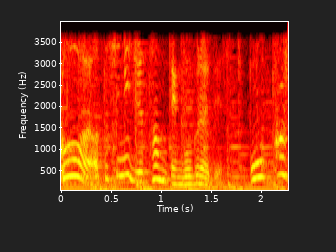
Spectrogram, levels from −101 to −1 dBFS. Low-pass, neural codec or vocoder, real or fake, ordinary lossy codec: 3.6 kHz; none; real; none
